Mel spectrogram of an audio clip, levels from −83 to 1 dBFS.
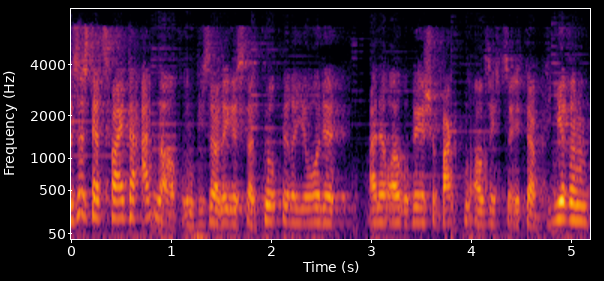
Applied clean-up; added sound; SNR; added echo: neural separator model SepFormer DNS4.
